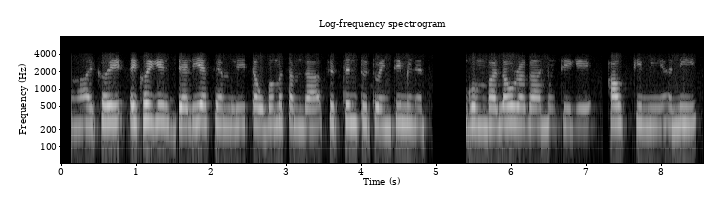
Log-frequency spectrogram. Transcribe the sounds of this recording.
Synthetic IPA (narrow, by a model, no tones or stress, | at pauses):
ɐjkʰojɐjkʰojɡideliesemblitɐwbɐmɐtɐmdɐpʰip̚ʰtintutwejntiminit̚ | ɡumbɐlɐwɾɐɡɐnutiɡi | hawsɡ̥imiɐni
